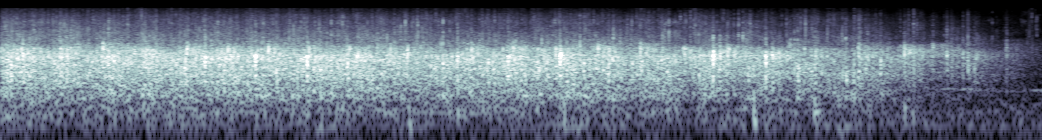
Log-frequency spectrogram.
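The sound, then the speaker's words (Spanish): An audience bursts into sustained applause for the Lord, a dense, steady wash of clapping that holds strong for several seconds before tapering off at the end, with no voices over it. “Dale aplauso al Señor.”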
